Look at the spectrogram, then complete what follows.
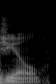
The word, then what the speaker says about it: Fangio: Fangio.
